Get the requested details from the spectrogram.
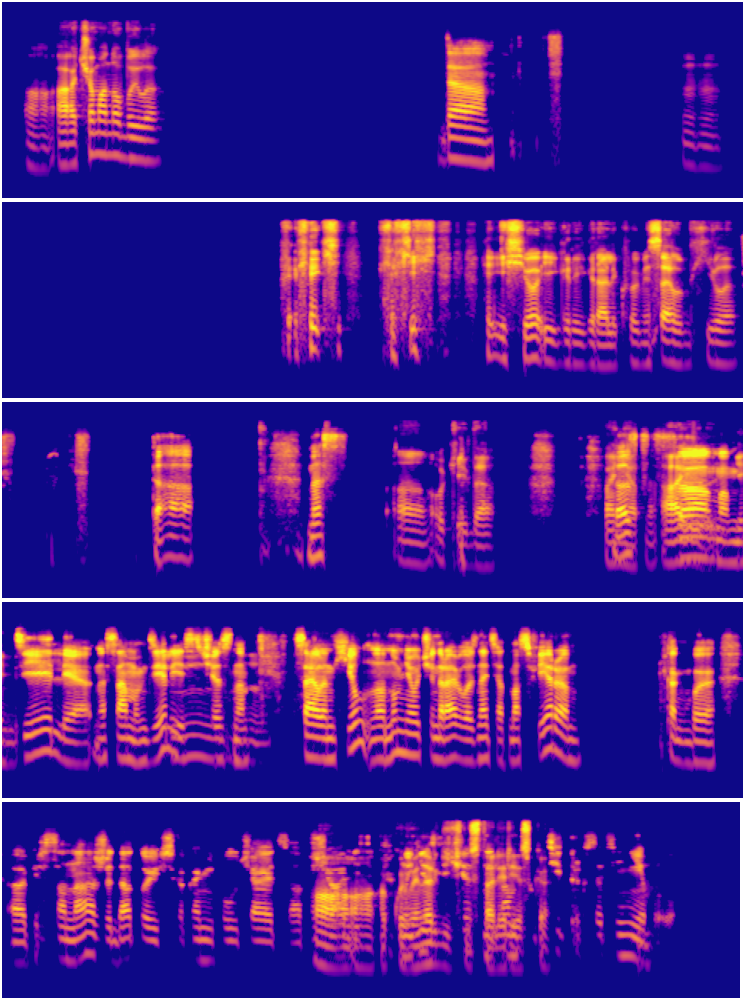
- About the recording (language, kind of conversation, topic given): Russian, unstructured, Что для вас важнее в игре: глубокая проработка персонажей или увлекательный игровой процесс?
- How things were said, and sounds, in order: other background noise; laughing while speaking: "Каки какие"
